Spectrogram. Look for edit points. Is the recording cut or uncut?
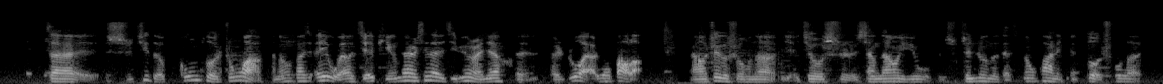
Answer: cut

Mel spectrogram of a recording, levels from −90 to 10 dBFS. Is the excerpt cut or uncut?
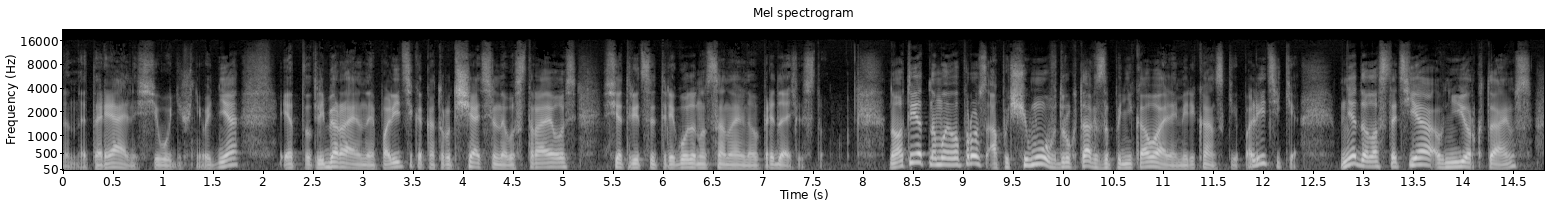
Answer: cut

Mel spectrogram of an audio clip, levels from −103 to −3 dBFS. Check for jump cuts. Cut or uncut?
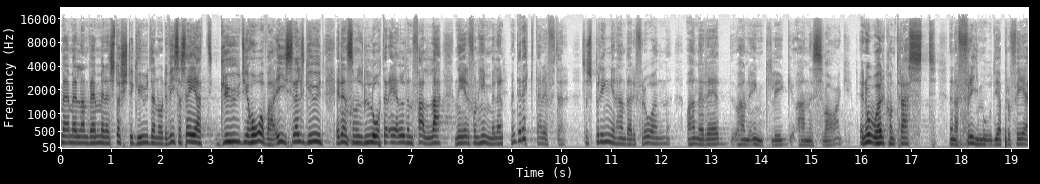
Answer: cut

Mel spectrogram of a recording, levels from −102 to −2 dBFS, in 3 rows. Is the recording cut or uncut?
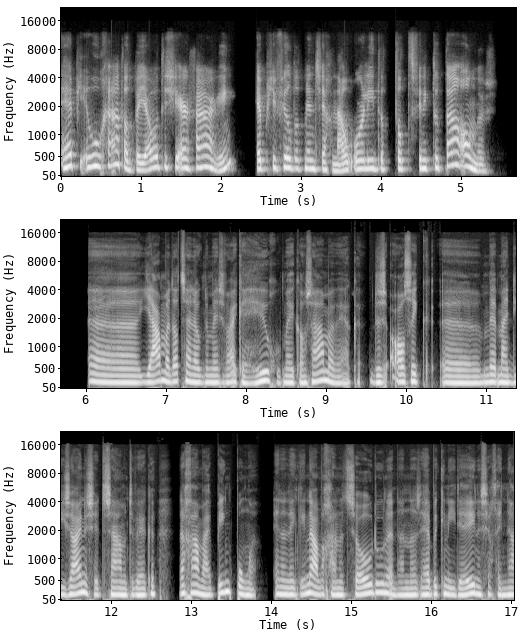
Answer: cut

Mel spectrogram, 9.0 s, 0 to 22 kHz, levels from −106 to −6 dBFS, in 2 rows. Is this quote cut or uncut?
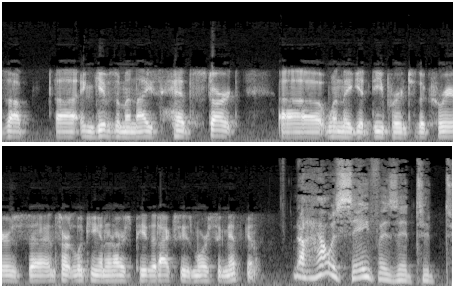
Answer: uncut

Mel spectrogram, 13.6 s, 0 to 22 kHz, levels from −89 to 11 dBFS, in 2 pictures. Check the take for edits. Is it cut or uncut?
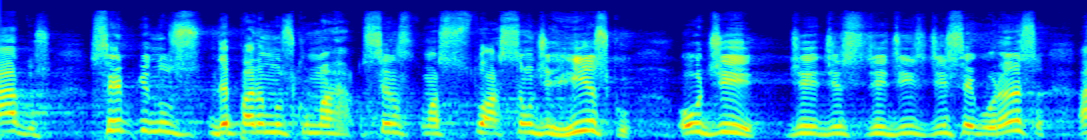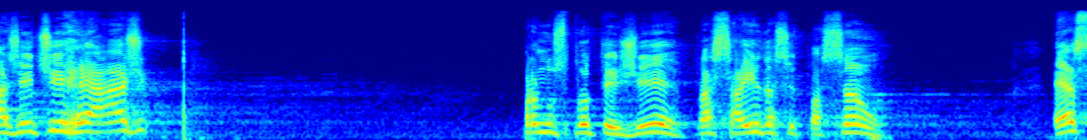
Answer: uncut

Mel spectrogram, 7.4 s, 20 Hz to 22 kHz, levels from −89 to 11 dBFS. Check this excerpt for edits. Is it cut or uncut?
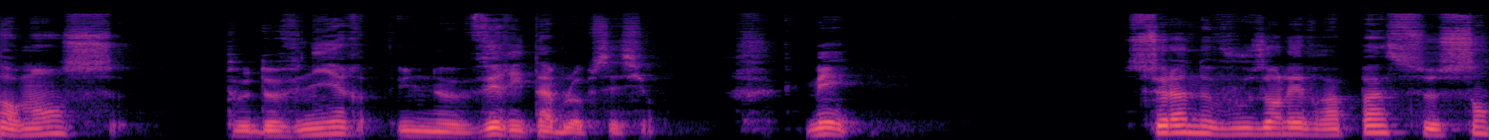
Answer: cut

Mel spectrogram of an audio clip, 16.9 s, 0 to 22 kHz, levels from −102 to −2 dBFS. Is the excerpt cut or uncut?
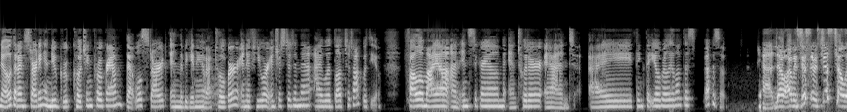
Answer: uncut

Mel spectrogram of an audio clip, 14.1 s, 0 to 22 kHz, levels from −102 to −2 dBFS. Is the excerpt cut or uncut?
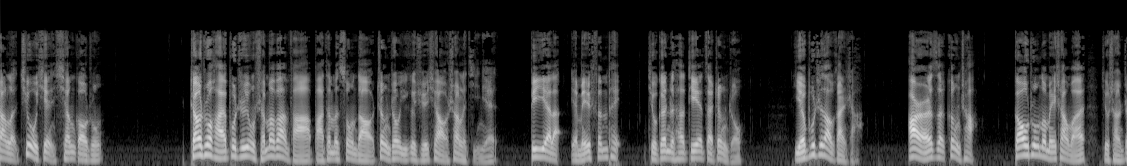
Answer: uncut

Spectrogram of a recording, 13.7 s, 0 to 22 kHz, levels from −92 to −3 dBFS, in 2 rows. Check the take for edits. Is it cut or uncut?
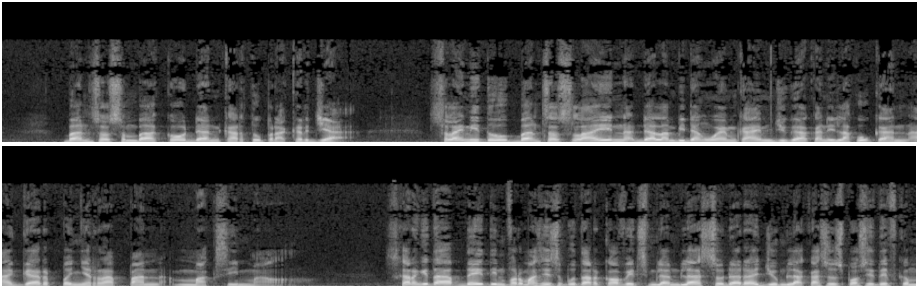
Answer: uncut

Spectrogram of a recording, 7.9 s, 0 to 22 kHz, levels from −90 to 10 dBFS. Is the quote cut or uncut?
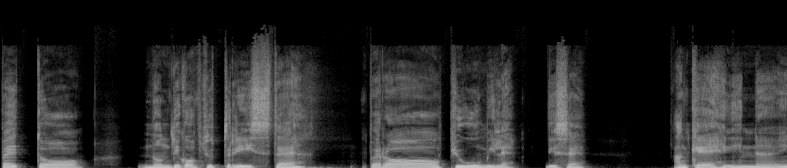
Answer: uncut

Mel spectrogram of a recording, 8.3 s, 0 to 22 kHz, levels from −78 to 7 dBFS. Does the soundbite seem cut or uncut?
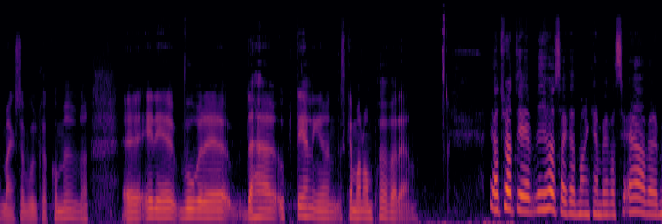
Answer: uncut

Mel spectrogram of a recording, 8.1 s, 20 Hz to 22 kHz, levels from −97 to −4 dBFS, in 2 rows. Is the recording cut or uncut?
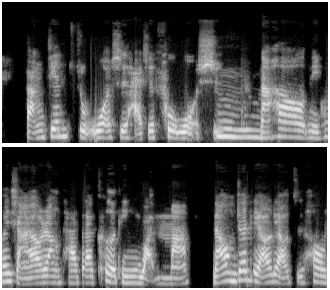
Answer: uncut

